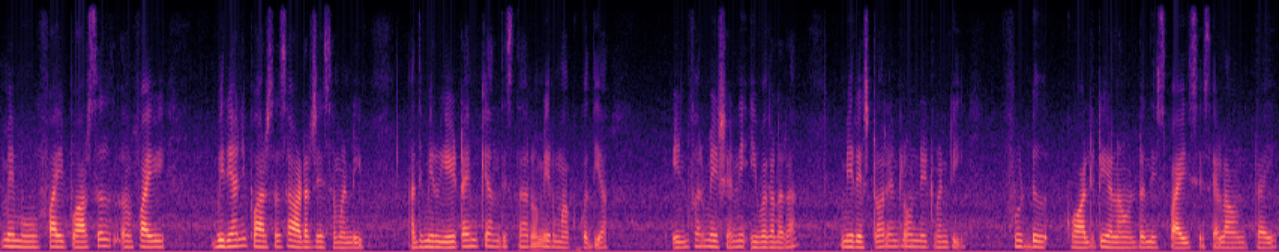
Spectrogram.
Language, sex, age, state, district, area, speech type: Telugu, female, 18-30, Andhra Pradesh, Kurnool, rural, spontaneous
